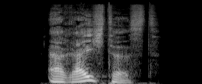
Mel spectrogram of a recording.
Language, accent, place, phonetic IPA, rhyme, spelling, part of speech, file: German, Germany, Berlin, [ɛɐ̯ˈʁaɪ̯çtəst], -aɪ̯çtəst, erreichtest, verb, De-erreichtest.ogg
- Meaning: inflection of erreichen: 1. second-person singular preterite 2. second-person singular subjunctive II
